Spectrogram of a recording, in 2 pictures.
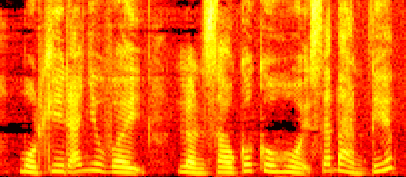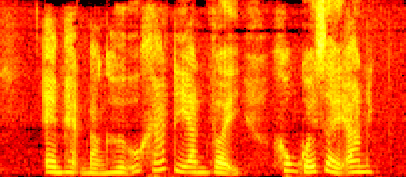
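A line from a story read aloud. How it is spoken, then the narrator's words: Forced loud laugh. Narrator (Vietnamese): Liên Nhạc Nhã vẻ mặt cứng đờ, ngay lập tức giả bộ cười lớn nói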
